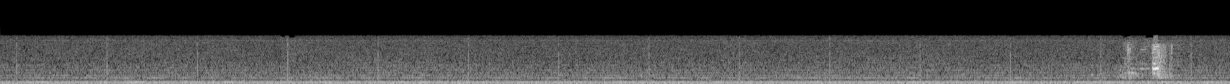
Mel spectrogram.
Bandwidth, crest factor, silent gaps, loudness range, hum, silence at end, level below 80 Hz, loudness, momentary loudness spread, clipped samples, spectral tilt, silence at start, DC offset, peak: 4 kHz; 22 dB; none; 7 LU; none; 0 s; -30 dBFS; -23 LUFS; 5 LU; under 0.1%; -10 dB/octave; 0 s; under 0.1%; 0 dBFS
